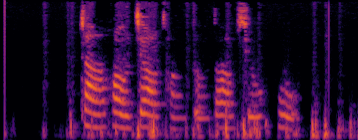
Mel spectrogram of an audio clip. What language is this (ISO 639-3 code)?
zho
